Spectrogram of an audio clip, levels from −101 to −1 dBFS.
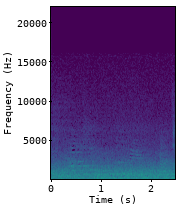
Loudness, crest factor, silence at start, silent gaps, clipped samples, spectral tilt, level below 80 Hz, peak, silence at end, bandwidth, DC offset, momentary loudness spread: -50 LUFS; 12 dB; 0 s; none; under 0.1%; -6 dB/octave; -62 dBFS; -38 dBFS; 0 s; 16 kHz; under 0.1%; 1 LU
